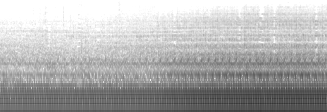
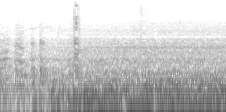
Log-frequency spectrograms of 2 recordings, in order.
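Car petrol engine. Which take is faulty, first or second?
first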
